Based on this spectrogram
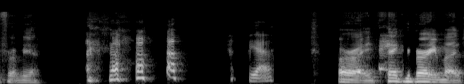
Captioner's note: laughing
